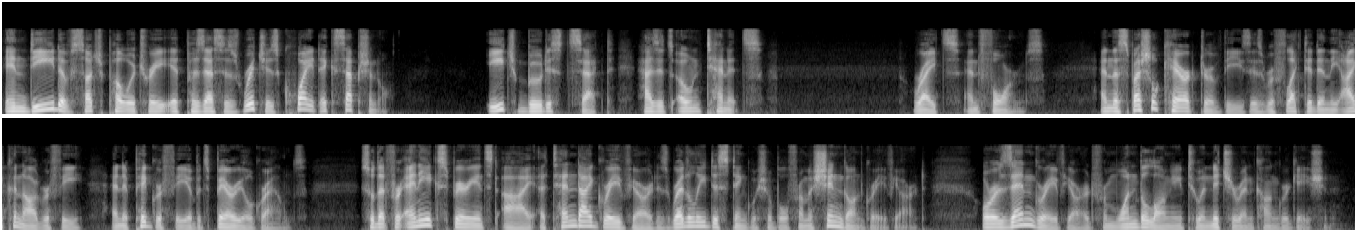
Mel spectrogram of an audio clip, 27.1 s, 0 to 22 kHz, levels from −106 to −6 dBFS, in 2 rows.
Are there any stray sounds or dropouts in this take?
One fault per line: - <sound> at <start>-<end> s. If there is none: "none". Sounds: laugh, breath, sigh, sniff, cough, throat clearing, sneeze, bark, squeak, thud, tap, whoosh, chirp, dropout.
none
